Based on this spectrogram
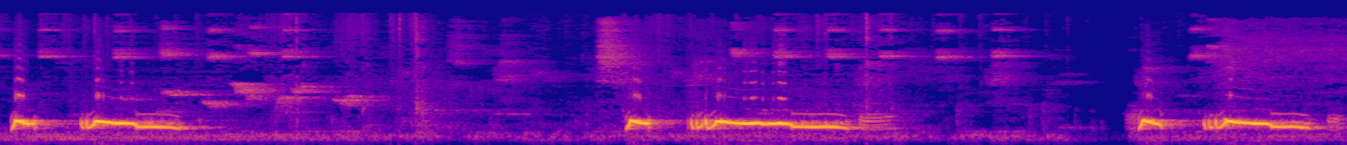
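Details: Spotted dove song repeated three times, each a clipped opening coo followed by a longer, slightly falling purring coo, spaced about five seconds apart, with thin high whistles and chirps from other birds behind.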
